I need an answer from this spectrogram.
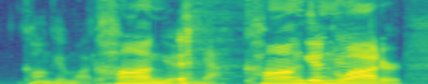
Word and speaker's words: Kangen: Let's talk about pronounce it Kangen water. It's Konkin Water.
